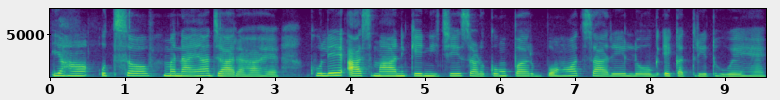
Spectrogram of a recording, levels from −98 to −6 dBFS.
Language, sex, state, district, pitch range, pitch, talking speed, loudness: Hindi, female, Chandigarh, Chandigarh, 235-255 Hz, 245 Hz, 115 wpm, -22 LUFS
